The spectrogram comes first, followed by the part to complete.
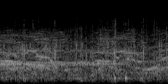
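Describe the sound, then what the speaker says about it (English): A steady wash of crowd noise fills Dilboy Stadium as the happy crowd cheers after a high school boys' soccer playoff match between Somerville and Andover, with scattered voices blending into the roar. "And a very happy crowd here at Dilboy Stadium."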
